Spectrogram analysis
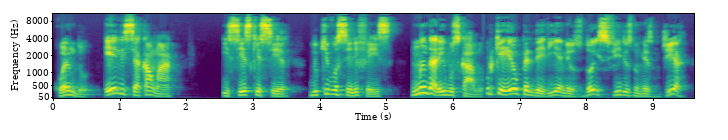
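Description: An anxious, protective mother warns her son in an urgent tone that dips low and hushed, as a man reading scripture puts her on. The reading moves slowly with lively pitch. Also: slightly rough.

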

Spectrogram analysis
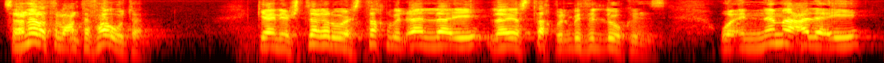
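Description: A middle-aged man preaching a sermon in a mosque, who keeps asking the congregation rhetorical questions and calling them brothers. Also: high-pitched. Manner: fills pauses with rhetorical "what?" questions to the congregation; often addresses the audience as brothers. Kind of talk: Friday sermon lecture. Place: mosque prayer hall.

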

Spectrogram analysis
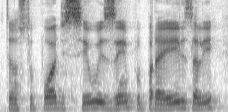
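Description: A young man speaks as an interview guest. He talks about his work in a fairly high voice. He is earnest and reflective, and often breaks off to restart a thought. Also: level tone, fast talker, a little mellow. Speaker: music teacher and singer.

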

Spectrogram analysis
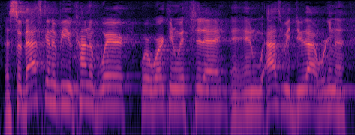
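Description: An upbeat male youth pastor gives a conversational sermon. His voice is bright and forceful, pitched a little high, and his delivery is casual and informal. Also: steady tone, brisk.

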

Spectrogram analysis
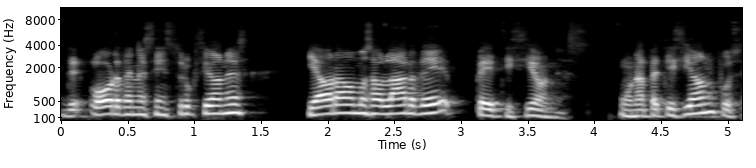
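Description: Male language teacher, patient and clear, a bit high-pitched, muffled recording. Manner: patient, slow and clear, repeats answers. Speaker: Spanish teacher. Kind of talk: conversational language lesson.

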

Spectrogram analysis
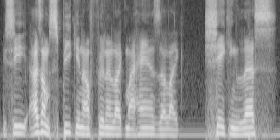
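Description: A man's voice: mid-range voice, steady tone, normal speed, fairly bright tone. Reflective man, casual podcast co-host. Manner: reflective, peppered with "you know what I'm saying".

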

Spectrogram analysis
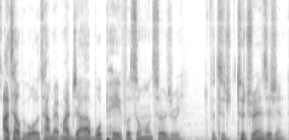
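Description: A man with a very low, deep voice chats casually on a podcast. He speaks frankly and bluntly, circling back and repeating phrases to drive a point home. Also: fast. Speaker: podcast co-host. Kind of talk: casual chat.

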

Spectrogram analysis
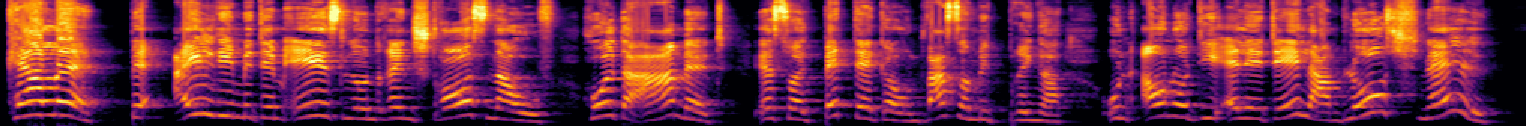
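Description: A woman voicing a brisk, kind older female farmer with a Swabian accent, bossy and chatty. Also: on the high side, expressive, fairly bright tone. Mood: commanding.

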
